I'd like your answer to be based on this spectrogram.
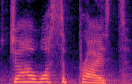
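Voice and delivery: usual speaking voice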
